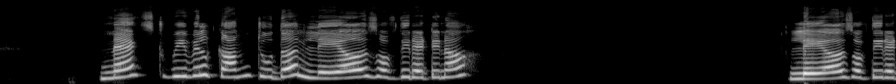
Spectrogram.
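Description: A woman speaks calmly into a close microphone, pausing now and then.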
